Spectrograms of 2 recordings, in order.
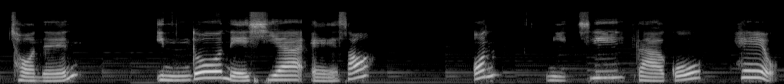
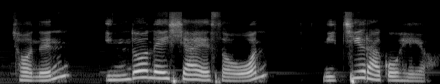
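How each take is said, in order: First: It is said slowly. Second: It is said fast.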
